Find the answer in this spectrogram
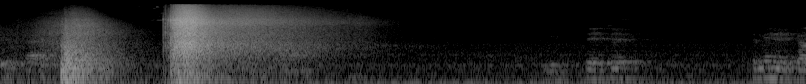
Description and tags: glass drop malthouse too
windscreen glass dropped from seven meters hitting the ground
effect, glass, sound, tinkle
